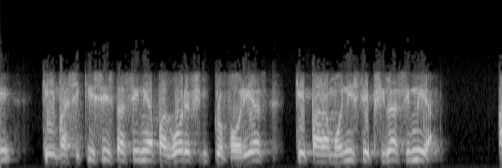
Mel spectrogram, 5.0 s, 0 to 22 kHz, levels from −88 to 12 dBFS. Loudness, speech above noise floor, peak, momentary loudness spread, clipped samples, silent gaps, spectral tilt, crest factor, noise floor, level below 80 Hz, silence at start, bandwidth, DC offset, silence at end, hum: -14 LUFS; 51 dB; -2 dBFS; 8 LU; under 0.1%; none; -6 dB/octave; 14 dB; -66 dBFS; -66 dBFS; 0 s; 6 kHz; under 0.1%; 0 s; none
